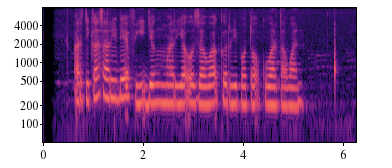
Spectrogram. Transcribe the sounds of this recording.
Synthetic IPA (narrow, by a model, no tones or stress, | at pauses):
ʔart̪ikasaɾidɛfid͡ʒɨŋmaɾiaʔozawakɨrdipɔt̪ɔ̰kuwart̪awan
